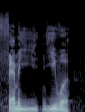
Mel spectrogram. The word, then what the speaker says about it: Famuyiwa: Rick Famuyiwa.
